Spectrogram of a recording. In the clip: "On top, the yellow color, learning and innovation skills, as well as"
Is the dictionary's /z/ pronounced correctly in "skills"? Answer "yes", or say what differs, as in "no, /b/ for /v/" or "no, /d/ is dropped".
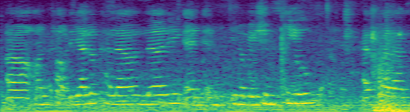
no, /z/ is dropped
